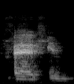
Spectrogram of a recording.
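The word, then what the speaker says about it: فاهم: So you can think of here and reproduce that sound. Fahim.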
